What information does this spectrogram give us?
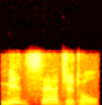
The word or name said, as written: midsagittal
